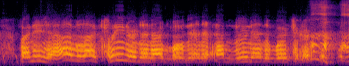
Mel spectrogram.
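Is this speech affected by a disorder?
Yes: throat cancer.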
